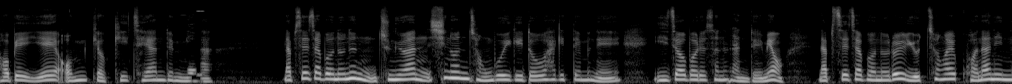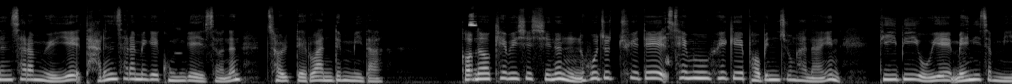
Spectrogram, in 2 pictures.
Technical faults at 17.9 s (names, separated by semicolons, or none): corrupt frame decoded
